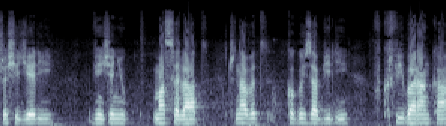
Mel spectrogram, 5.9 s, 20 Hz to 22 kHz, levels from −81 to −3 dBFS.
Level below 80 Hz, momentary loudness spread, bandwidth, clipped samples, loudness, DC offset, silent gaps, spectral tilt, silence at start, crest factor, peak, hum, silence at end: -44 dBFS; 16 LU; 15.5 kHz; under 0.1%; -16 LUFS; 0.3%; none; -5 dB/octave; 0 s; 16 dB; 0 dBFS; none; 0 s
